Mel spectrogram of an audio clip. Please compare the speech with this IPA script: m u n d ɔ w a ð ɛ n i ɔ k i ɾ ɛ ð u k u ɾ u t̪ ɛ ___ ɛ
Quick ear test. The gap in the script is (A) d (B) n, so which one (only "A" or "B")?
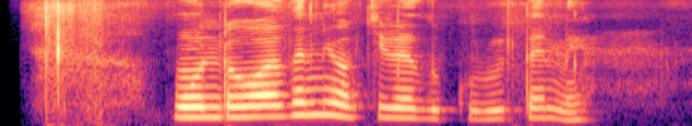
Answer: B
